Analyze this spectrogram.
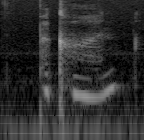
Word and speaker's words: pecan: I would say this word as pecan. Pecan. But it is also commonly pronounced pecan. Pecan or pecan.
